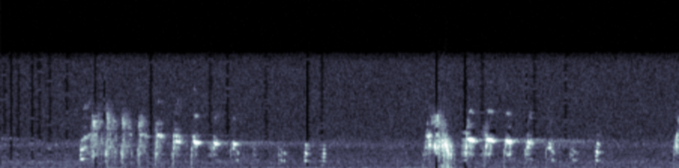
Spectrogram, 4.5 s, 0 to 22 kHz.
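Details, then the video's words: Wild bald eagle pair at their nest in Big Bear, California, on 28 January 2020, at the last shift change of the night, the male calling his mate to the nest. Two bursts of high, rapid chittering notes, each series slowing and fading. "Last Shift Change Of The Night, Both VERY Vocal!"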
